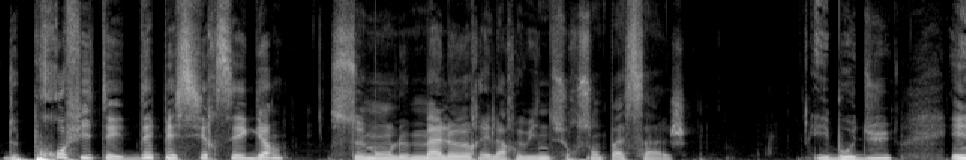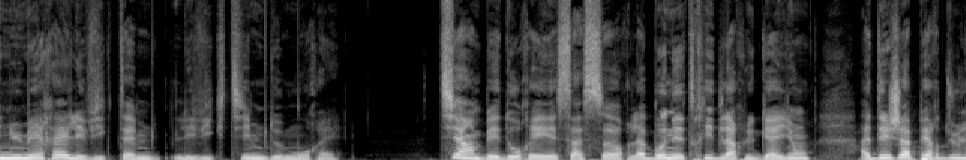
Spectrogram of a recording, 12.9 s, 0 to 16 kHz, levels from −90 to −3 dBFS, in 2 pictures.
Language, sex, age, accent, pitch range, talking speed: French, female, 30-49, French, 210-255 Hz, 170 wpm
